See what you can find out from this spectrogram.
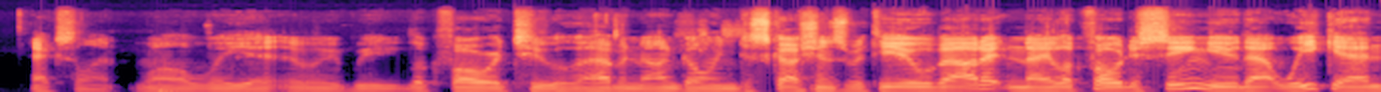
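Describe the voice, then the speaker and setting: A man with an American accent has an unremarkable speaking voice at medium pitch with ordinary pitch variation. He talks at a fairly quick pace with hardly any pauses, in a very clean recording with a silent background. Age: 60s. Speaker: podcast host. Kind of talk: casual interview chat.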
